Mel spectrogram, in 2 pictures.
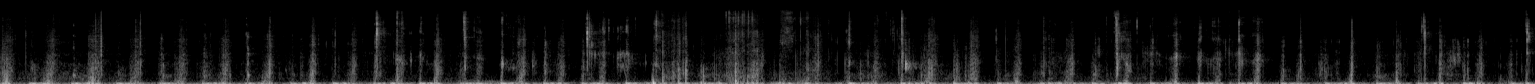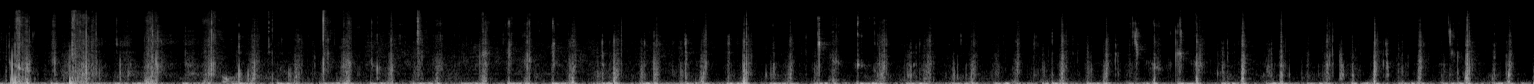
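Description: Close-miked biting and chewing of hard, frozen purple ice sticks: a fast, continuous run of crisp crunches.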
